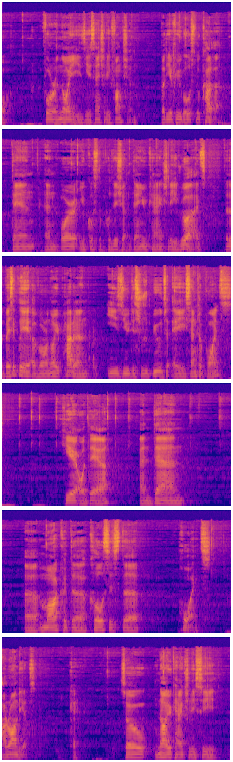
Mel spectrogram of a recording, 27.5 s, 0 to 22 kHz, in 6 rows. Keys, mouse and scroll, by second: 3.5-4.5 ctrl+shift+drag, 4.5-5.9 shift+middle drag, 5.9-7.1 ctrl+shift+drag, 7.1-12.5 ctrl+middle drag, 12.5 click, 12.9 d, 13.1-22.4 drag, 22.4 d, 24.9-26.1 drag.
